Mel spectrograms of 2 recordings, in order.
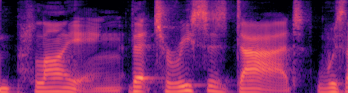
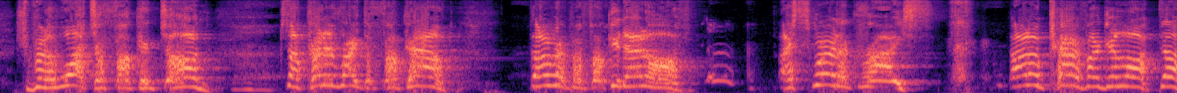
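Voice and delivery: very loud, very high, furious, enraged screaming bellow; 9 dB louder than usual. Recounting a show scene where she grows louder and louder, imitating a furious bellow. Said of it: "it gets like increasingly louder and louder".

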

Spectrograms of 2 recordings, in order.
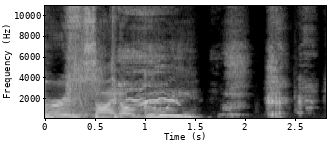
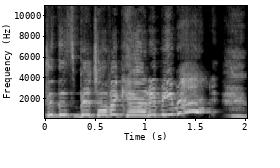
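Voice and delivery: high, laugh-cracked squeal. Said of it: "just the way you said that was just so funny".

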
